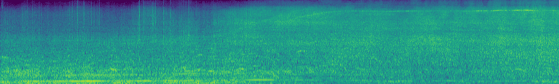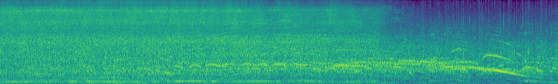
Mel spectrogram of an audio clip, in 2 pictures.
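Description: A super stock pulling tractor engine at a county fair tractor pull in Chatham, New York revs hard with a sustained loud roar and a whining drone that holds, then drops away near the end.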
